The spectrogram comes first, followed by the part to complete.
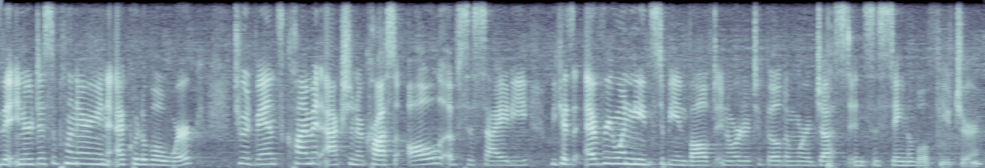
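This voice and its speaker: A woman talks at a fairly quick pace in an unremarkable speaking voice with a fairly high pitch. Her intonation stays fairly even while her loudness swings widely. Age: 20s. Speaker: panel moderator. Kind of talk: panel discussion. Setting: conference panel.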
